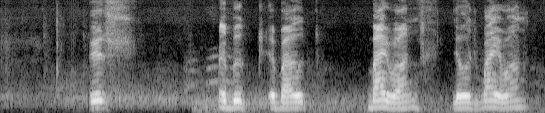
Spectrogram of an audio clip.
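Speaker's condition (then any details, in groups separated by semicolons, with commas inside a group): Cerebral palsy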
